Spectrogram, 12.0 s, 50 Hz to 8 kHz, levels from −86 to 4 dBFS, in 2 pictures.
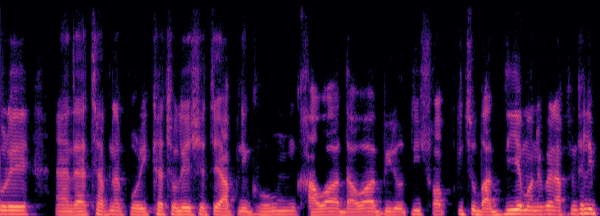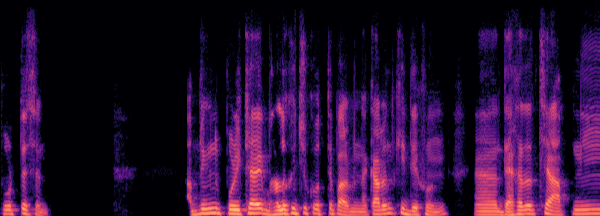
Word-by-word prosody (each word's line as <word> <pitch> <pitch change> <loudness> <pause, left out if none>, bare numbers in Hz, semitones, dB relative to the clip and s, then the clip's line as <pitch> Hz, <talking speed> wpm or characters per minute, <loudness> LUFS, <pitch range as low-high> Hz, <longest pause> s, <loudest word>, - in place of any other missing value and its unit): করে 140 0 +3 0.4
এ - - -7
দেখা 120 - +1
যাচ্ছে 115 +3 -7
আপনার 130 0 -5
পরীক্ষা 115 +2 -2
চলে 125 -1 +1
এসেছে, 120 +1 -4
আপনি 115 +3 -6
ঘুম, 120 +1 -4 0.2
খাওয়া-দাওয়া, 110 +1 -1
বিরতি 115 +2 -4 0.2
সবকিছু 125 +1 -7
বাদ 110 -1 0
দিয়ে 145 +1 +6
মনে 135 -1 -2
করেন 145 0 -1
আপনি 130 - -12
খালি 160 +1 +3
পড়তেছেন। 145 +1 -1 1.5
আপনি 125 +5 -1
কিন্তু 175 0 +3
পরীক্ষায় 150 +3 +7
ভালো 140 +3 +6
কিছু 170 +1 +2
করতে 155 +1 -2
পারবেন 115 -4 +2
না। - - -3
কারণ 145 +3 +4
কি - - +1
দেখুন, 120 -2 -1 0.4
এ - - -1 0.3
দেখা 115 +5 +4
যাচ্ছে 150 +1 0
আপনি 145 +4 -3
130 Hz, 175 wpm, -20 LUFS, 115-145 Hz, 1.5 s, পরীক্ষায়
